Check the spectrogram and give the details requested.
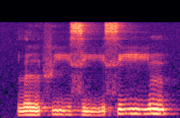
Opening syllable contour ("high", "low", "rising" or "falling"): low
